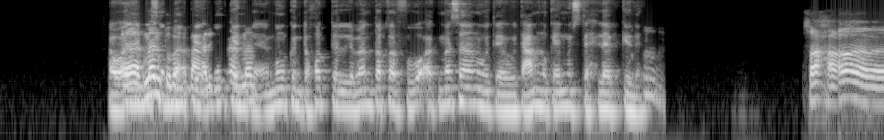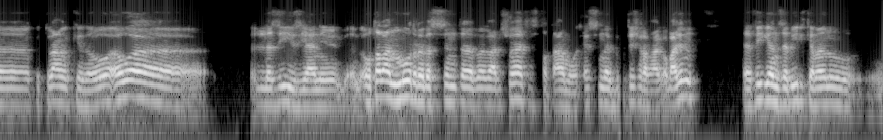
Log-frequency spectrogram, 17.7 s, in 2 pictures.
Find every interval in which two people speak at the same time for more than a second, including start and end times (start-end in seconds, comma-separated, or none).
1.2-2.6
